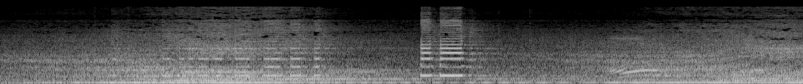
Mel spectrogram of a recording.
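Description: Diesel articulated city buses driving past close by one after another, their engines rising and falling as they go. About four seconds in come two short horn toots, the loudest sound.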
